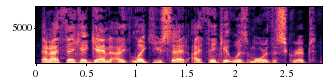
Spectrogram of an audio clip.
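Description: A man's voice: a little high, expressive, quick pace, a bit bright, no echo, studio quality. A man co-hosting a casual movie review chat, walking through scenes and swearing casually. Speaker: movie review podcast co-host.

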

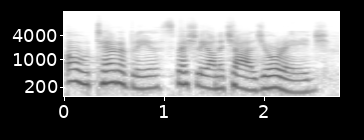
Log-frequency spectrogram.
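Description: An actress playing a wry, sensible wife and mother in a 1950s radio comedy, dryly sarcastic and gently scolding. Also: medium pitch, lively intonation, moderate pace, lightly acted, poor audio. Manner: dry, sarcastic. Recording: old 1950 radio broadcast.

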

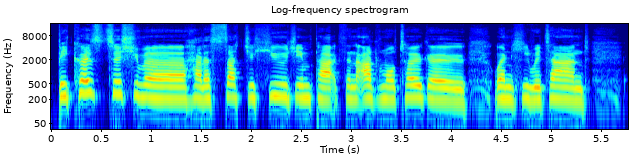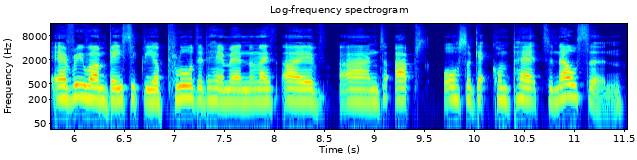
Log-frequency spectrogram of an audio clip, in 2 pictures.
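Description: A woman's voice: medium pitch, steady tone, moderate pace, smooth, no room sound, clean studio sound. A young woman from Japan talking conversationally as an academic guest, explaining things with hedged enthusiasm. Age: young adult. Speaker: academic guest, naval history researcher.

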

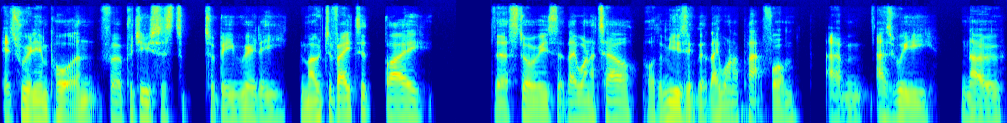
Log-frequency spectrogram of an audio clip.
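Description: A man with a low voice talks as a guest in a relaxed interview. He is thoughtful and articulate, measuring his answers with pauses. The sound is dry, with very little room to it. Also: no echo. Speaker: guest, radio and podcast producer.

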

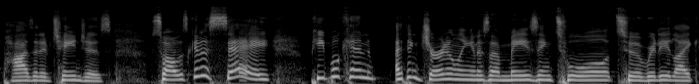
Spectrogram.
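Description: A young woman chats enthusiastically as a podcast guest, rambling and full of "like." Her voice is smooth and clear, recorded close and dry. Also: mid-range voice, warm tone, dry recording. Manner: enthusiastic, rambling, many "like" fillers. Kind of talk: casual conversation.

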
